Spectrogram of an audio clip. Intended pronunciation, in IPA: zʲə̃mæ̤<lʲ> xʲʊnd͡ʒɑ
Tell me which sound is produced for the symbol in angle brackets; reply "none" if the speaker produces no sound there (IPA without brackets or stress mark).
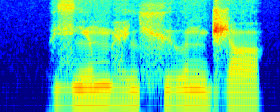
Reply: lʲ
